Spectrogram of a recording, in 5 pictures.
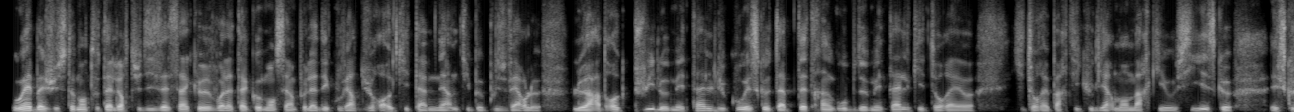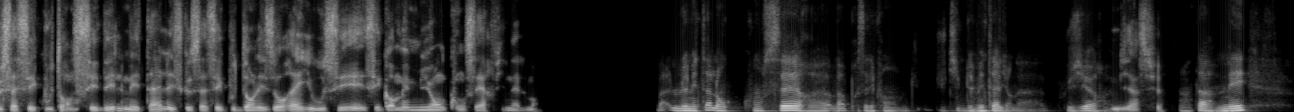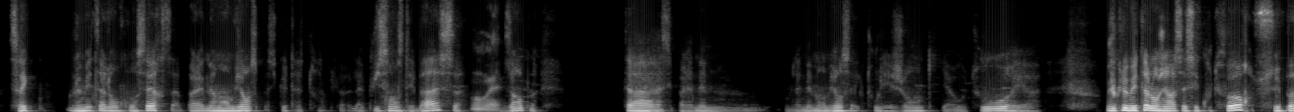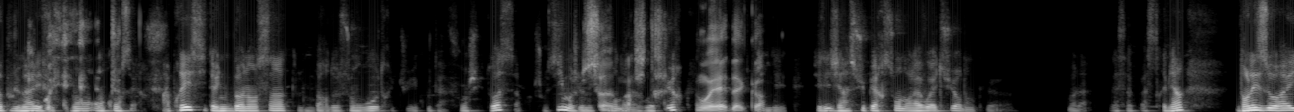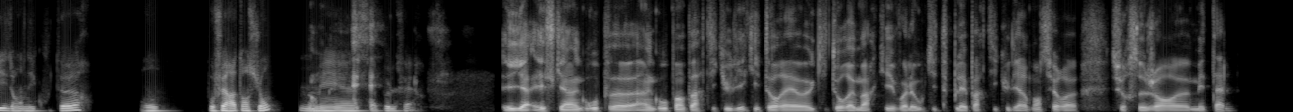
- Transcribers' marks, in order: background speech; laughing while speaking: "Ouais"; other background noise; chuckle
- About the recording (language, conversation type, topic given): French, podcast, Quelle chanson t’a fait découvrir un artiste important pour toi ?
